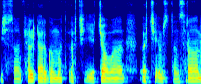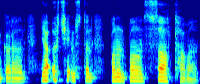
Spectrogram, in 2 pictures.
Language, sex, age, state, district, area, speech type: Kashmiri, male, 30-45, Jammu and Kashmir, Baramulla, rural, spontaneous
